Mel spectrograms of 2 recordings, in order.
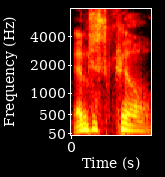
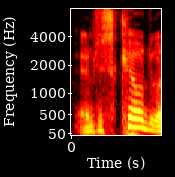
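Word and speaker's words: mc²: 그러면 총 에너지가 운동 에너지 플러스 정지했을 때 갖고 있는 에너지 어 우리 MC스퀘어 뭐 이렇게 얘기하죠. MC 스퀘어드가 정확한 발음인데 아주 대중적인 제일 많이 알려져 있는 공식이죠.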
